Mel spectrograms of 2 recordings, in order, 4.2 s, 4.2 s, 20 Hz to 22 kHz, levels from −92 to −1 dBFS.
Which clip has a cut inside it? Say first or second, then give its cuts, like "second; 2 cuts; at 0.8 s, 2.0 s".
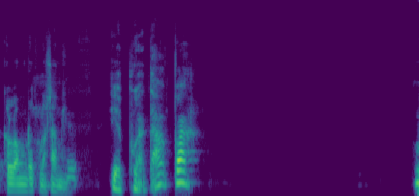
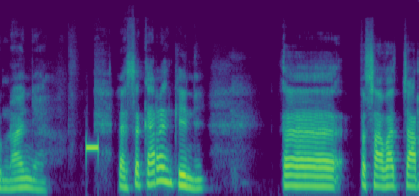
second; 1 cut; at 1.0 s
